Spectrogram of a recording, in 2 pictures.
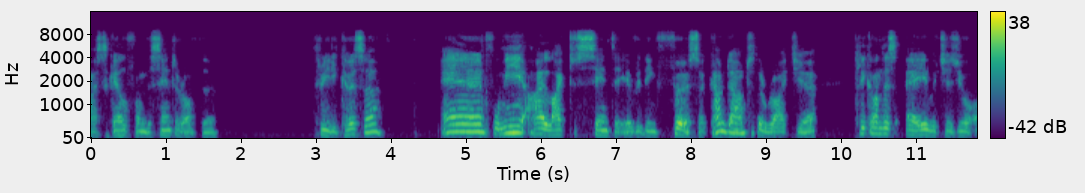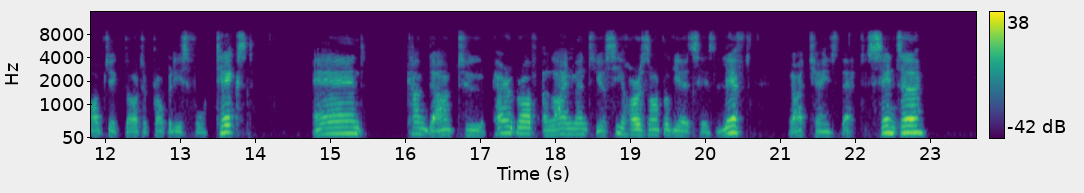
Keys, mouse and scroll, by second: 0.0 s, 3.8 right click, 14.0 click, 16.4-17.1 scroll down 2, 20.4-22.0 drag.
